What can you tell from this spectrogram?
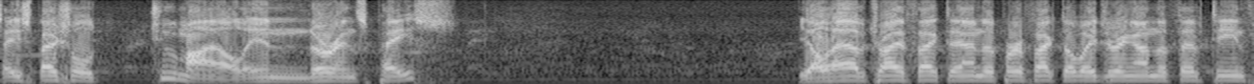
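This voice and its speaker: A man's voice: medium pitch, a bit bright. A man announcing at a horse racetrack in a formal, projecting way, reading results and payouts over the public-address microphone.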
